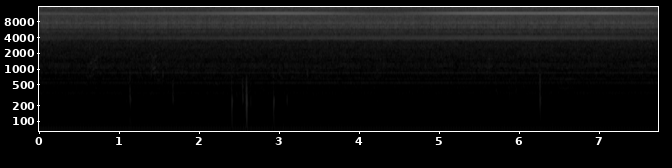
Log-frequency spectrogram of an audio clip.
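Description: Near silence: steady low electrical hum with a faint high whine, and a few faint clicks, a small cluster of them about two and a half to three seconds in.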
